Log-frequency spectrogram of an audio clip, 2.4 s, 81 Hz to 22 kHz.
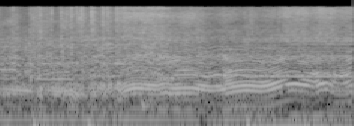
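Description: KTM 200 XC-W two-stroke dirt bike engine revving up and backing off over and over as the bike passes through a corner, the pitch rising and falling several times.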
